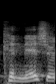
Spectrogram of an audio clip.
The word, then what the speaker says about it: knish: Is it knish or is it nish? I've heard it like different ways. – I think the K, you like kind of like skip on the K, like knish.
